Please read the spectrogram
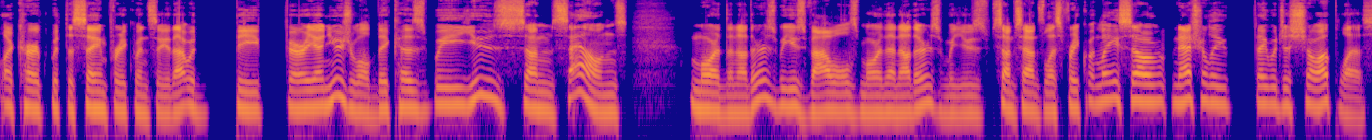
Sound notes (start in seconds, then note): none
